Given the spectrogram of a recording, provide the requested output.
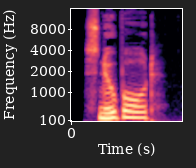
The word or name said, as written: snowboard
